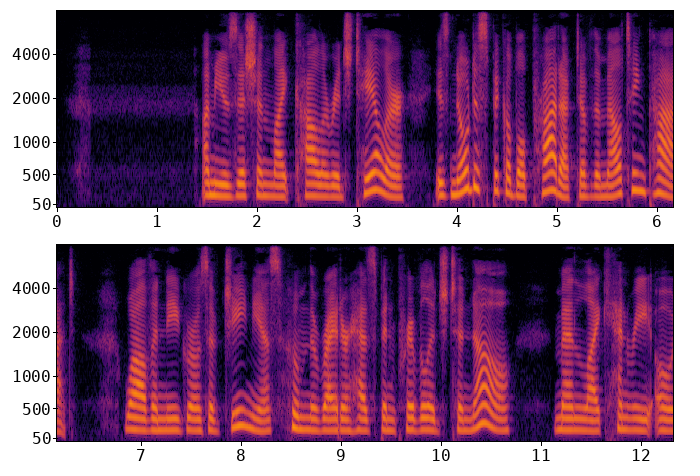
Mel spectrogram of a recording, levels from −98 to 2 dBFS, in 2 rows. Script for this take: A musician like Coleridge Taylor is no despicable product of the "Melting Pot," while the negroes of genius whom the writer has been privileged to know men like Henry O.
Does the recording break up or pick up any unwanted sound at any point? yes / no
no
